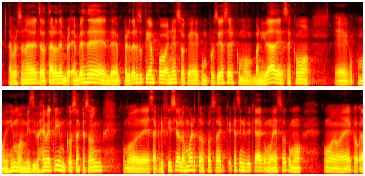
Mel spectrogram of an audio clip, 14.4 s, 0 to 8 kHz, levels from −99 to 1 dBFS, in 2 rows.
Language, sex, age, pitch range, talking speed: Spanish, male, 20-39, 105-130 Hz, 190 wpm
